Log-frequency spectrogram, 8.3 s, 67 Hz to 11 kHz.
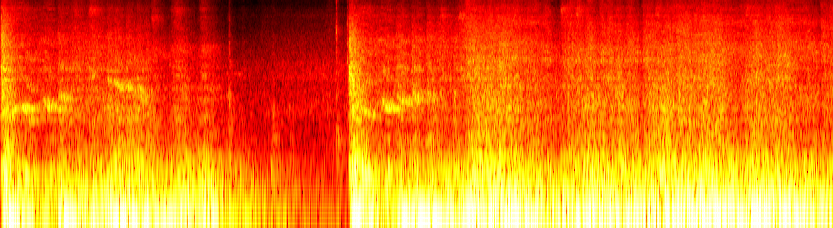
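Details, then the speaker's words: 1951 Chevrolet with LS1, Holley Terminator X Max, first start after fixing miswired coil sub-harnesses and TPS reset: lumpy, uneven V8 idle with loping beat and a brief stumble; rough running, unsure if misfiring. "So, um, yeah. I don't know why it's running so rough, but I don't know whether it's missing or or what."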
